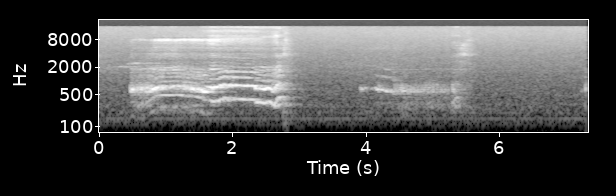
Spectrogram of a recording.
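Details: Loetje the bulldog whining for attention indoors: a long wavering moan of about two seconds with a falling end, then a shorter, softer whimper after a pause.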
